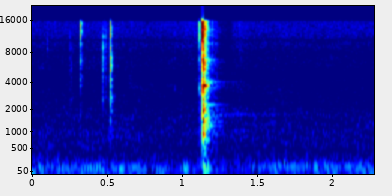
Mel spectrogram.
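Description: A single sharp metallic crack about halfway through as a tight, heat-seized nut on the EGR flow reduction plate flange breaks loose under an angled spanner, with a few faint tool clicks before it.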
